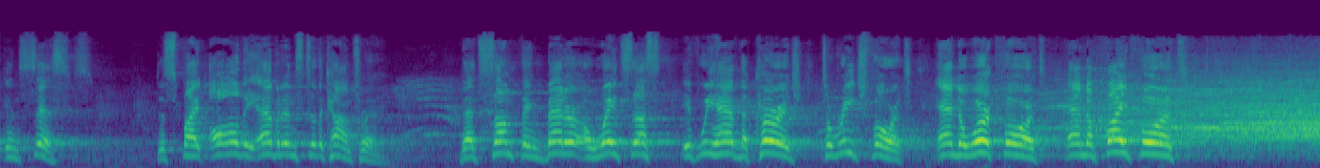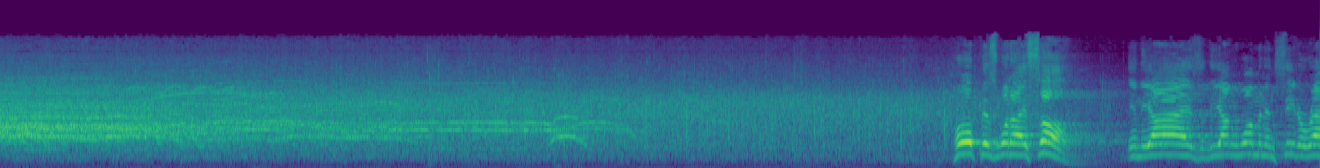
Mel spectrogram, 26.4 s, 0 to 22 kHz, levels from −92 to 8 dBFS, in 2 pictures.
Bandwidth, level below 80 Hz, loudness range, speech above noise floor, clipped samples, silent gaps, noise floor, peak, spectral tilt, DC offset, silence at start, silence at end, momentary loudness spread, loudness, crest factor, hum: 11 kHz; -76 dBFS; 13 LU; 36 dB; under 0.1%; none; -58 dBFS; -2 dBFS; -3 dB/octave; under 0.1%; 0 s; 0 s; 19 LU; -22 LUFS; 22 dB; none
